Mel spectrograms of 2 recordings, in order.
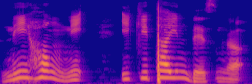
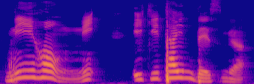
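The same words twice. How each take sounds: First: Ikitai desu ga said flat and level, falling at the end; flat falling tune on desu ga; flat statement intonation. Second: Nihon ni slow and lifted, trailing off open; slow with an unfinished hanging tune; rising question intonation. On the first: Teacher demoing a flat statement to students. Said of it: "Coba diperhatikan minasan". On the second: Teacher demoing the hanging intonation to students. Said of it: "Dengan intonasi yang seperti ini". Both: Shown as a demonstration.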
